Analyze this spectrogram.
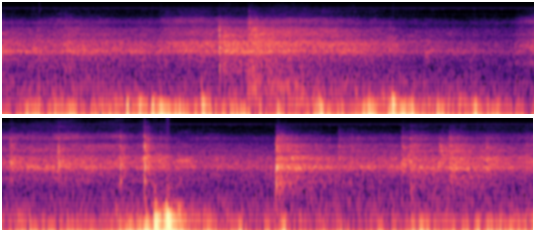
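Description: Ice skate blades scraping and carving the ice in repeated strides, with sharp clacks of a hockey stick on the puck and ice. About seven seconds in, a heavy thump near the boards is the loudest sound.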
